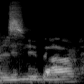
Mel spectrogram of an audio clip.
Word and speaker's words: Les Noobards: Les Noobards.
